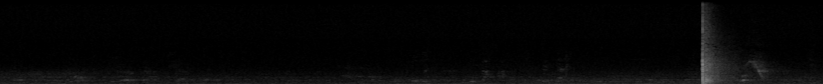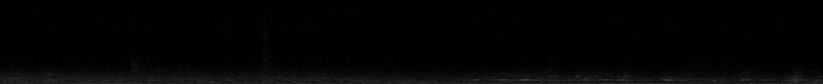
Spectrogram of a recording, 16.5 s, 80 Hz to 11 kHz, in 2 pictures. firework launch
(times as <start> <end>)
7.0 7.4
